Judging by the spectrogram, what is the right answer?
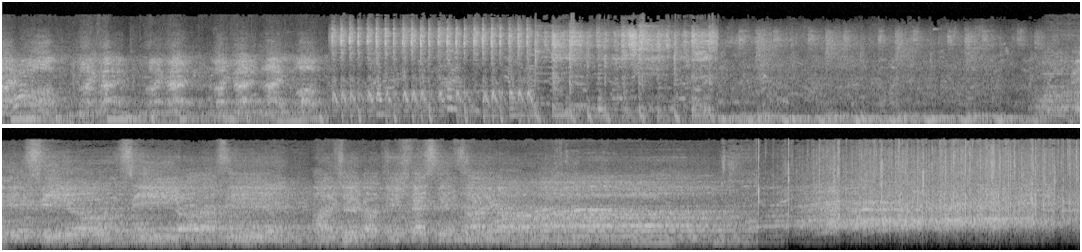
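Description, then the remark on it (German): A loud crowd cheers, bawls and chants in rhythmic bursts, then breaks into massed singing with clapping, the roar of many voices sustained throughout. “Ja, so klingen sie, die heutigen Massen, jubelnd, gröhlend, skandierend, singend.”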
